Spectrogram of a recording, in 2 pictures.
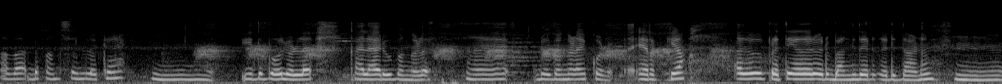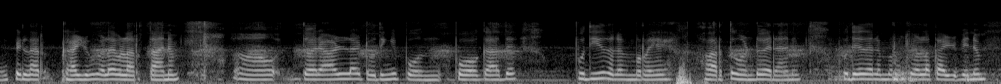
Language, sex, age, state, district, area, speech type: Malayalam, female, 18-30, Kerala, Kollam, rural, spontaneous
